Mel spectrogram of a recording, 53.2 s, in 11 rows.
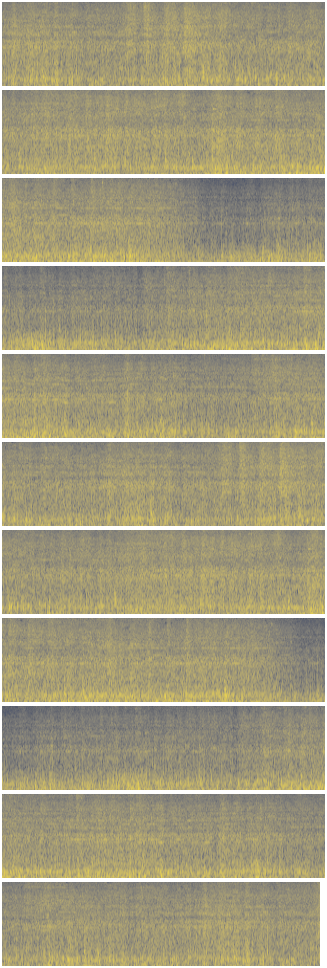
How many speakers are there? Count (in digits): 0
